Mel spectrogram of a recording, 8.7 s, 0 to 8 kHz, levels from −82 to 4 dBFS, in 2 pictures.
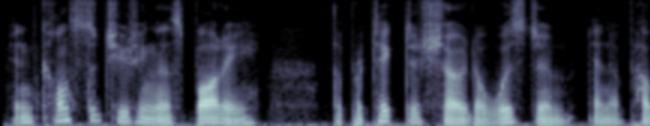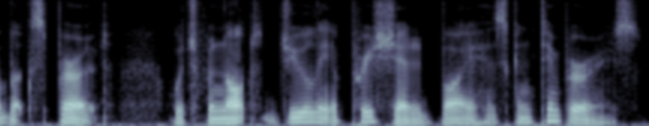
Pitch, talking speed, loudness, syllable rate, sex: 100 Hz, 145 wpm, -21 LUFS, 5.3 syllables/s, male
